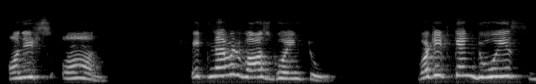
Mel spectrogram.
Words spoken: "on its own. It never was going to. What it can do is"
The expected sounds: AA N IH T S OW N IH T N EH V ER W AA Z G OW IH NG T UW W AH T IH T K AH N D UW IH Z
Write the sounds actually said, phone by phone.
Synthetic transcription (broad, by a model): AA N IH T S OW N IH T N EH V ER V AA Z G OW IH NG T UW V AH T IH T K AH N D UW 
